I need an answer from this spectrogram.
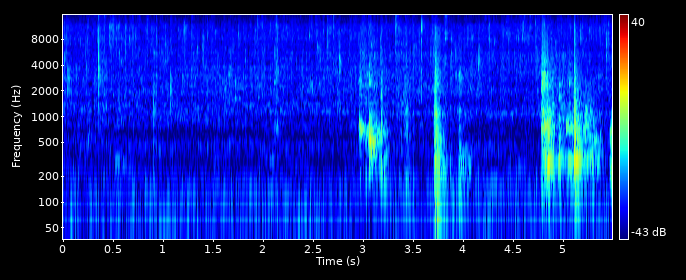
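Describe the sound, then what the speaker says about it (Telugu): Chicken curry with tomato sizzles quietly in a pan, with scattered scraping and stirring strokes of a spoon as chilli powder and salt are mixed in, alone without voices. "ఒకసారి కలుపుకుందాం."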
